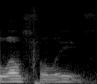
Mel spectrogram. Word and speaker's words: Los Feliz: Oh, Los Feliz.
